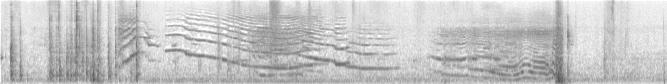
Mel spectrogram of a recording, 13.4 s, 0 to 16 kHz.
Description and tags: Door Squeak 2
This is a door creaking
creak, door, squeak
